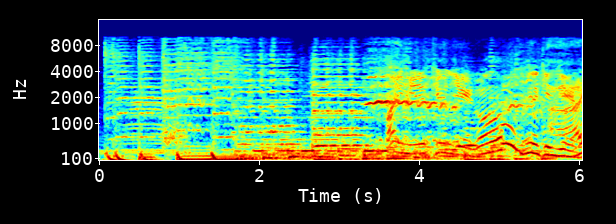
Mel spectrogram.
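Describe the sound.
A horse called My Little Pony whinnies in a loud, wavering, high-pitched call that rises and falls near the end, over a dense, busy background with voices underneath.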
